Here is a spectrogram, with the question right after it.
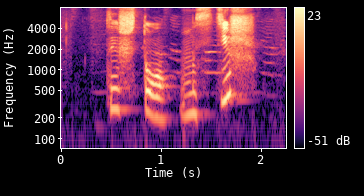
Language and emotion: Russian, neutral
